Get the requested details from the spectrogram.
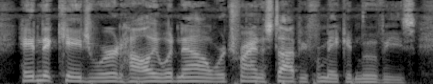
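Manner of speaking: normal talking voice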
